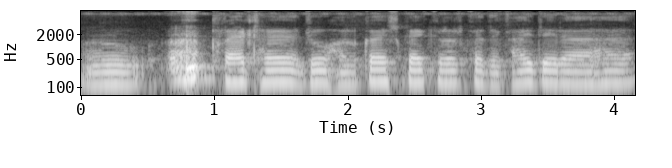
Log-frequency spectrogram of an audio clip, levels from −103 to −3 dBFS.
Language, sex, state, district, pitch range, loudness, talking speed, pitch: Hindi, male, Bihar, Katihar, 120-135 Hz, -19 LUFS, 175 wpm, 130 Hz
